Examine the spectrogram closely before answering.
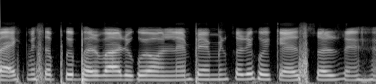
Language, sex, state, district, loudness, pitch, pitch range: Hindi, female, Chhattisgarh, Raipur, -16 LUFS, 210 Hz, 210-230 Hz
